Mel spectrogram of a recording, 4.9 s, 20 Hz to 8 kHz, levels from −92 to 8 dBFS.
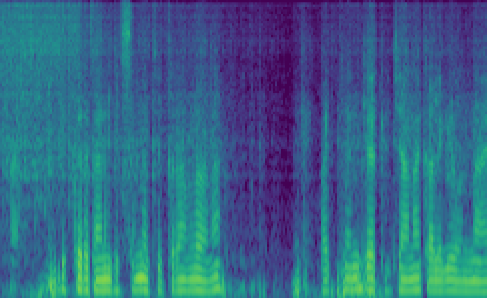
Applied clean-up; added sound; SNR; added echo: neural mask model RNNoise.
